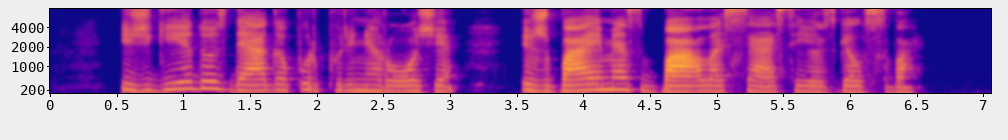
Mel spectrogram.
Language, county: Lithuanian, Kaunas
